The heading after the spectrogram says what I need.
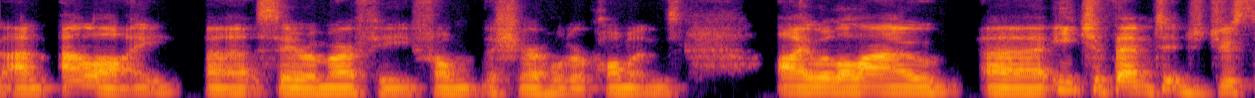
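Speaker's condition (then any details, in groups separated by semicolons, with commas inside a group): No condition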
